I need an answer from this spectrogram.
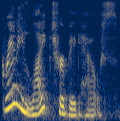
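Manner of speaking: lively picture-book read-aloud; expressive storybook narration; reading to children. Acted. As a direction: read it as if to a room of kids.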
